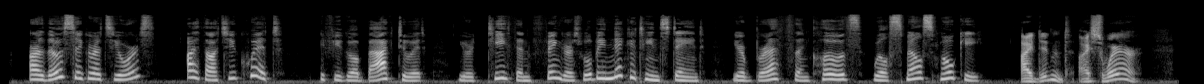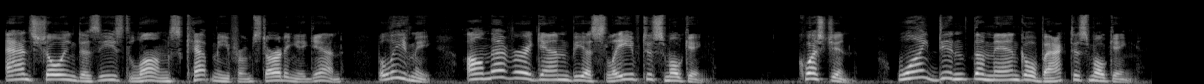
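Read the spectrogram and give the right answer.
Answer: Ads showing diseased lungs kept him from starting again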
